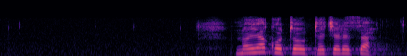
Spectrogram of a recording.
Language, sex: Venda, female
